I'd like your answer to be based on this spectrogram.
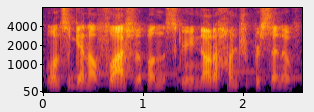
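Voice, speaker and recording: A man's voice: mid-range voice, fairly even intonation, quick pace, sharp tone. A young man with a stuffy, congested voice, casually commenting on his gameplay, rambling with many ums and self-corrections. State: stuffy nose from a cold. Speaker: gaming YouTuber. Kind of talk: casual Let's Play commentary. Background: game music.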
